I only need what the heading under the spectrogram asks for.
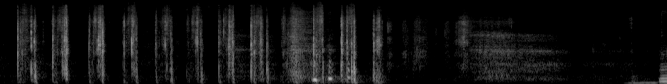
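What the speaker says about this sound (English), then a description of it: "Let's try one more shuffle." A deck of oracle cards is shuffled in a series of quick, crisp riffling bursts close up, then the sound trails off into quieter handling of the cards.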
